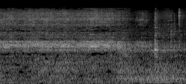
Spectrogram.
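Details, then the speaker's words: Ceiling fan opened and spun by hand: dry, gritty scraping hiss with a faint high squeal coming from the lower bearing, whose grease had dried out, causing the grinding noise. "यह देखिए यह रहा हमारा bearing और जैसा कि मैंने आपको वीडियो के शुरुआत में बताया था कि जो प्रॉब्लम है वो होती है बेरिंग अगर ड्राई हो जाए।"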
